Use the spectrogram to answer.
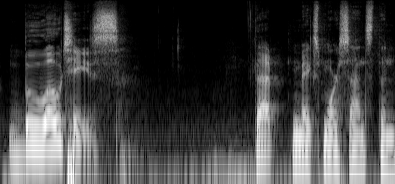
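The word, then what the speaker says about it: Boötes: and it is the constellation b-o-o-t-e-s like oh booties buddhists booties boots um it's actually pronounced buoties that makes more sense than booty there you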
